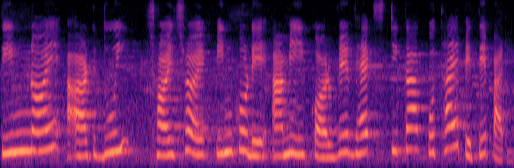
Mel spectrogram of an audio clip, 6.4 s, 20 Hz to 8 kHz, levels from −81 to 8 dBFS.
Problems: constant background noise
